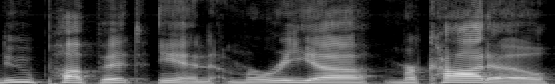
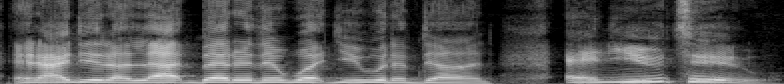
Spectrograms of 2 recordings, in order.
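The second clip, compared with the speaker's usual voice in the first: mock Trump; 3 semitones higher, 5 dB louder than usual. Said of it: "he goes".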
